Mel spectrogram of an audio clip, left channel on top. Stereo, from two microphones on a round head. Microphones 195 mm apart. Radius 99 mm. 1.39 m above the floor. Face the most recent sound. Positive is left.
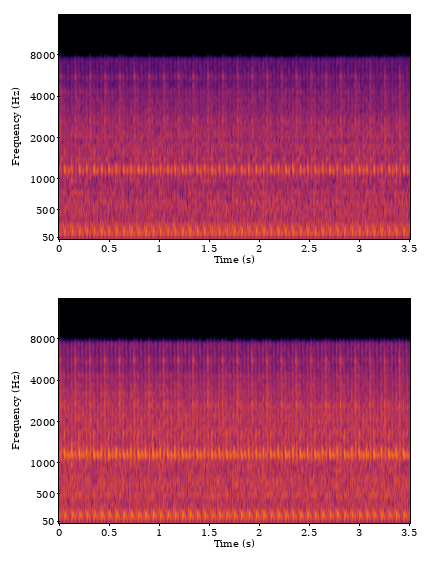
turn(degrees=-35)  # may be behind; listen again after turning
